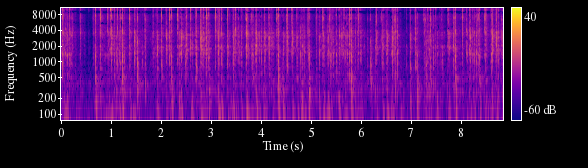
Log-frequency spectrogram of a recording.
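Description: Fingertips of both hands type continuously on a SteelSeries Apex 7 TKL mechanical keyboard with Red switches, black plastic keycaps on a metal plate and a hollow RGB-backlit case, resting on a desk. After a brief pause near the start, a dense, steady stream of quick, bright plastic clacks follows, each keystroke short with a light hollow thud beneath.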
